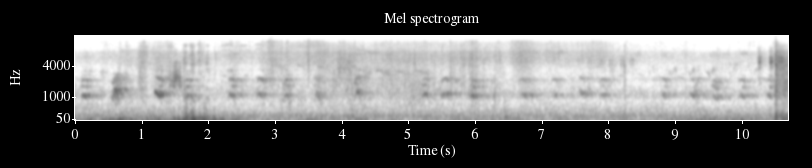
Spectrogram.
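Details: Hounds trailing a hare during the opening hunt of the 2023-24 season bark in a quick, uneven string of distant ringing bays. A loud thump is heard early on, and low field noise persists underneath.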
